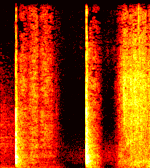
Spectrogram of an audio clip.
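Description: Two sharp taps of chalk on a blackboard, about a second apart, followed by a faint scrape of chalk near the end.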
